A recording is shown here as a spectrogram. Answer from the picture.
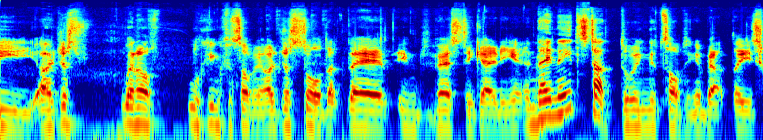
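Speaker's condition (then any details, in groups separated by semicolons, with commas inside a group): No condition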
